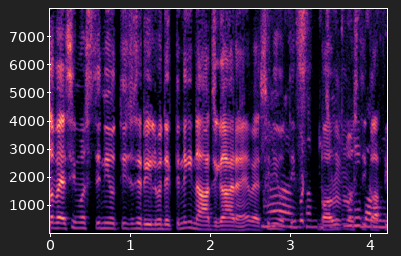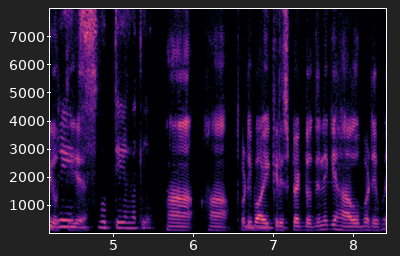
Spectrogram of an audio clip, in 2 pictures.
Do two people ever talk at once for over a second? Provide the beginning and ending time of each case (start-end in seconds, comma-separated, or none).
2.7-4.6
